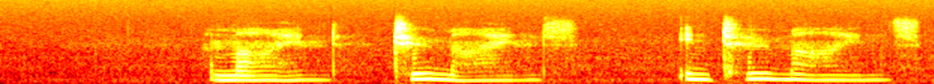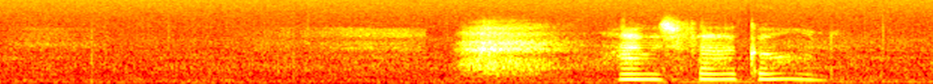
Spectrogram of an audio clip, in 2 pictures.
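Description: A child sings softly nearby.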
